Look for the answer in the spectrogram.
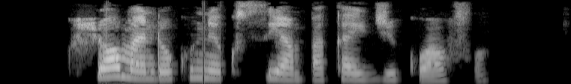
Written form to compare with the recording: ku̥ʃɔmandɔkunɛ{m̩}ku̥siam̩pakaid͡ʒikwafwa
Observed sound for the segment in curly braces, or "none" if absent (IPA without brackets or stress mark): none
